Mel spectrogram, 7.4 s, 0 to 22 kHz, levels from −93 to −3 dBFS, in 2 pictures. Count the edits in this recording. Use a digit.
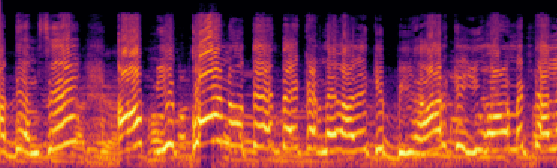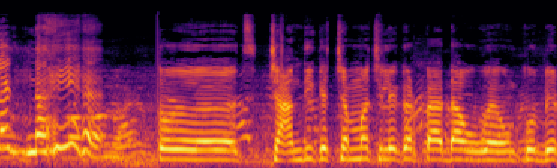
1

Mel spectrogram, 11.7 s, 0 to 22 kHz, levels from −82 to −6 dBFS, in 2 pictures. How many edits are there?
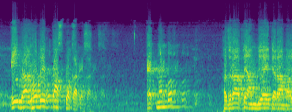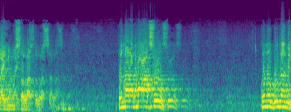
1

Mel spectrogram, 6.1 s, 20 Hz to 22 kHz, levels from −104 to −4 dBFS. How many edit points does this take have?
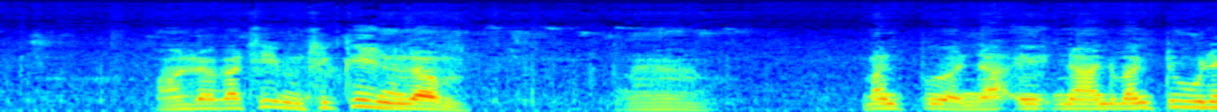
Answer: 0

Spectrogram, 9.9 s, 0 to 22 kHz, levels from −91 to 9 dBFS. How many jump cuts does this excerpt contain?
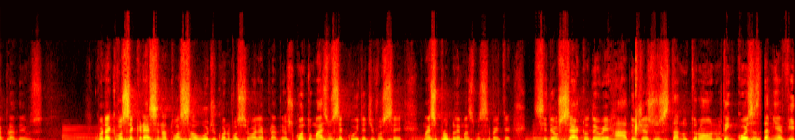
2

